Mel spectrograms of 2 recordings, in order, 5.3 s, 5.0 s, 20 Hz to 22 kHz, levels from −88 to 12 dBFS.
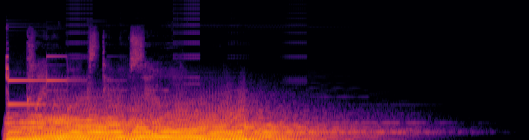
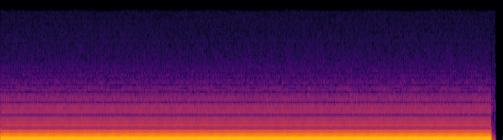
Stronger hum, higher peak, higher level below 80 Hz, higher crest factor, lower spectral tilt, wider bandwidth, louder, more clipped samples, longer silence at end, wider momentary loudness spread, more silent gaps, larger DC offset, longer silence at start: neither; about the same, -2 dBFS vs -2 dBFS; first, -16 dBFS vs -26 dBFS; first, 12 dB vs 4 dB; second, -10 dB/octave vs -12 dB/octave; first, 6.8 kHz vs 1.5 kHz; second, -13 LUFS vs -9 LUFS; neither; first, 1.85 s vs 0.1 s; first, 16 LU vs 0 LU; neither; neither; about the same, 0.05 s vs 0 s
